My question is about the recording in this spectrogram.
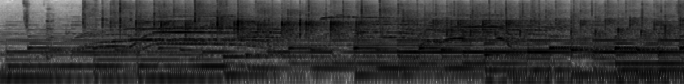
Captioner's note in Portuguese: aplausos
